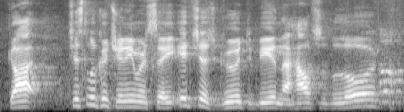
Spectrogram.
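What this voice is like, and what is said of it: Sudden put-on accent. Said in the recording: “I don't know where that accent came from”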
